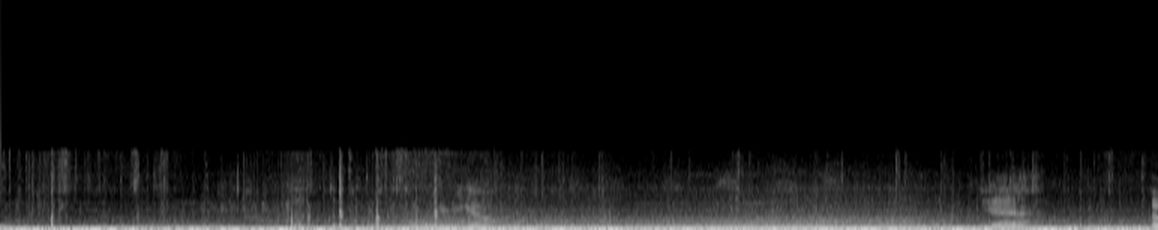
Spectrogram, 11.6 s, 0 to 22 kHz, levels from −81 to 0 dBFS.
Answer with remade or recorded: recorded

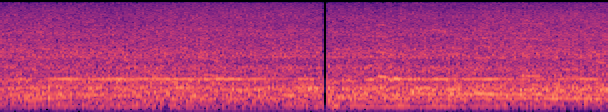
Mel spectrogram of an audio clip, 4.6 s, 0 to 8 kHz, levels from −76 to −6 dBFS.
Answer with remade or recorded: recorded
